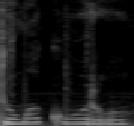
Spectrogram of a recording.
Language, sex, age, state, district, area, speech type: Kannada, female, 60+, Karnataka, Tumkur, rural, spontaneous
